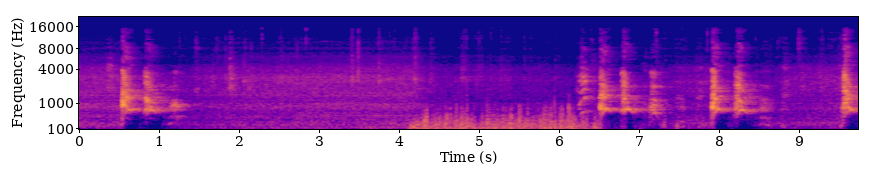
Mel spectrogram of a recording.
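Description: A Dachshund gives sharp, yappy barks in uneven bursts, with a stretch of low rumbling noise between them.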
